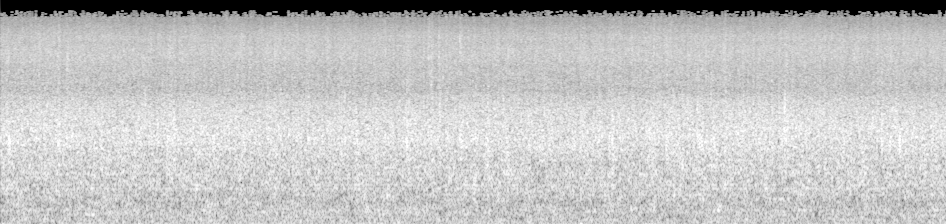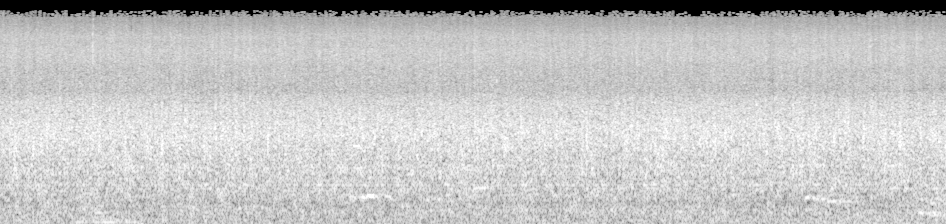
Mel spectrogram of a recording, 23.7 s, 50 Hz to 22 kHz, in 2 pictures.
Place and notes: {"title": "Calgary International Airport, Calgary, AB, Canada - Fountain in Arrivals Hall", "date": "2015-12-06 19:30:00", "description": "Fountain in Arrivals Hall. Recorded with Zoom H4N.", "latitude": "51.13", "longitude": "-114.01", "altitude": "1094", "timezone": "America/Edmonton"}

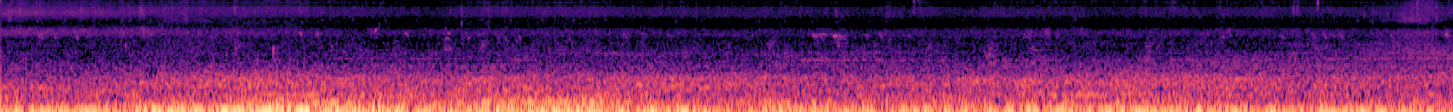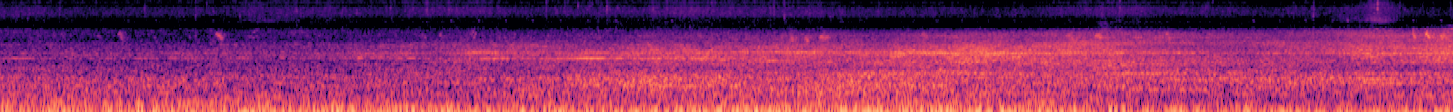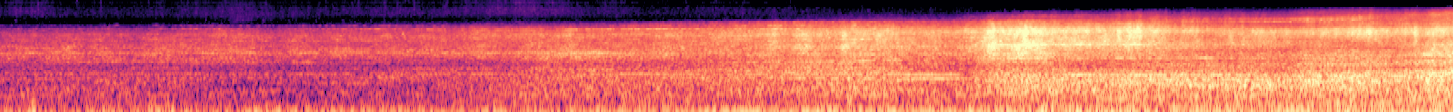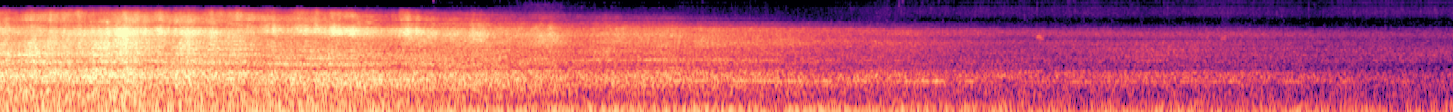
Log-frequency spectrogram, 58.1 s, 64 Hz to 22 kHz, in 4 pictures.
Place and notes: {"title": "Dayuan Dist., Taoyuan City - The plane flew through", "date": "2017-08-18 15:17:00", "description": "near the aircraft runway, Landing, The plane flew through", "latitude": "25.07", "longitude": "121.21", "altitude": "24", "timezone": "Asia/Taipei"}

